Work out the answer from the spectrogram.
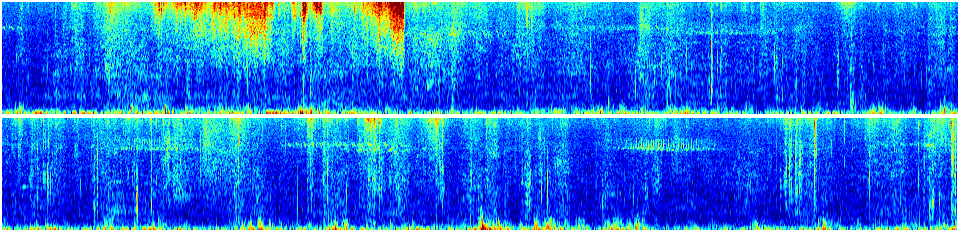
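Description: Footsteps of a person walking uphill on an outdoor trail among pines, lupins and soapberries: a steady run of many crunching, uneven steps over a constant rustly background, with no voices.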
